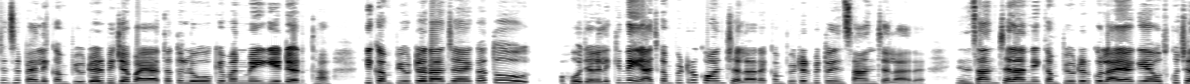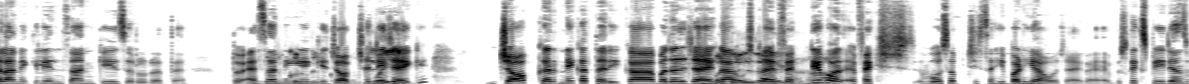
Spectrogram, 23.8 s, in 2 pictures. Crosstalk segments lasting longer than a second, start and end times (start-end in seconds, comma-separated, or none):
14.4-15.9, 19.0-20.3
